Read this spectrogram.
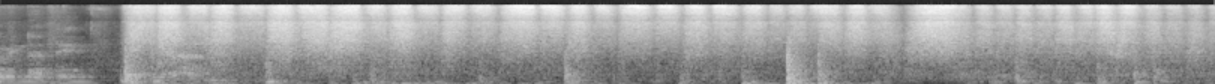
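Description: A sanding block scrapes rhythmically back and forth across a wall, loud and close.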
